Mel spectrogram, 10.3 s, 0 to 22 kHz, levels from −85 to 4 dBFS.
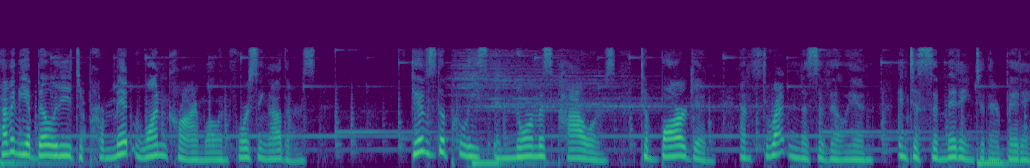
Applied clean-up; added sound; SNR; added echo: none; none; none; none.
